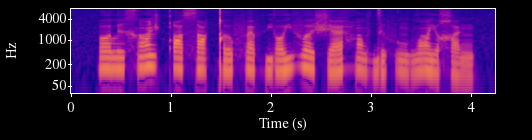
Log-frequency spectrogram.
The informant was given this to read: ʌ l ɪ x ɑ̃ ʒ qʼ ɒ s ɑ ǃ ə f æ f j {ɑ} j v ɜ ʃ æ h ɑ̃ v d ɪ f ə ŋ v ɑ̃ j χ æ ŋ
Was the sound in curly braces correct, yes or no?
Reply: no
